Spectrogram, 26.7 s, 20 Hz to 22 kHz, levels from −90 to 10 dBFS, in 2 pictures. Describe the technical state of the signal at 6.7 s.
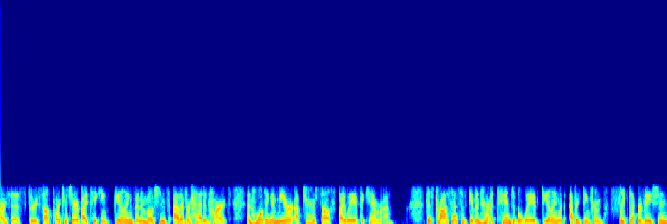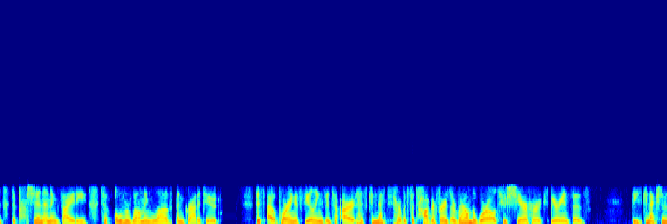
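At 6.7 s the speech sounds thin, slightly rough and synthetic, confined to roughly 150 Hz to 3.7 kHz. This is G.729 codec damage, present throughout: the voice is rebuilt from a vocal tract filter, pitch predictor and sparse pulses, which fits an 8 kbit/s link.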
